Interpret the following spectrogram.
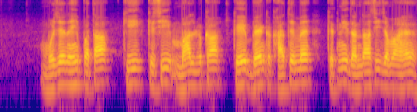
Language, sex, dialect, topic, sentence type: Hindi, male, Marwari Dhudhari, banking, statement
